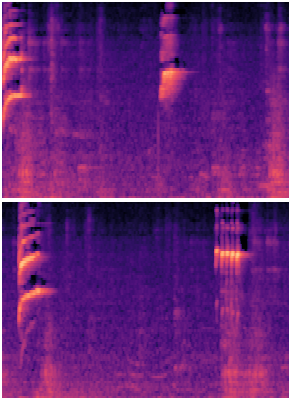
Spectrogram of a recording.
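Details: Canary singing: four separate loud whistled notes spaced a second or two apart, several sweeping sharply upward and one a short buzzy rattle, with soft low thumps and a quiet background between them.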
